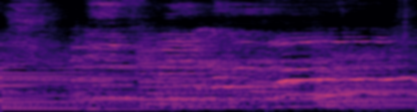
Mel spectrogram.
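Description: Female jazz vocalist singing over piano accompaniment, sliding up into a held note about two-thirds of the way through.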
